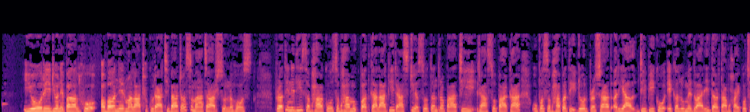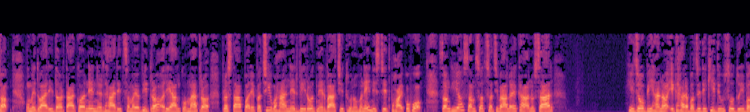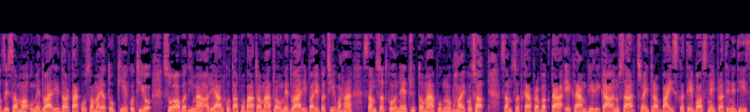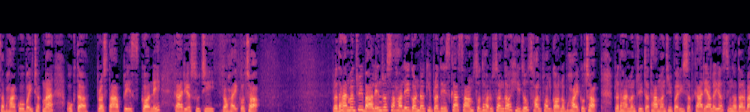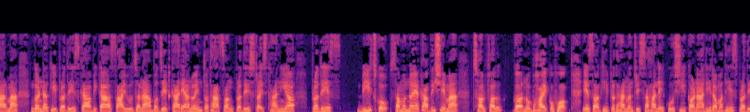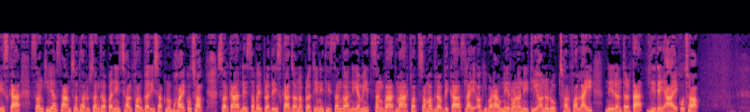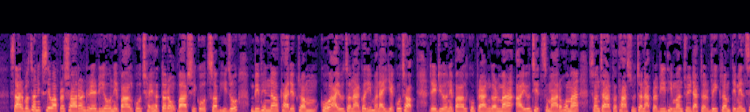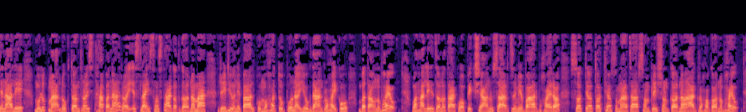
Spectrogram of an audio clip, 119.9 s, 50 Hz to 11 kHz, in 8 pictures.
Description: An online outlet of Nepal's national radio broadcaster
बिहान ६ बजेको नेपाली समाचार : २१ चैत , २०८२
